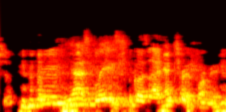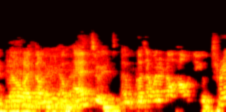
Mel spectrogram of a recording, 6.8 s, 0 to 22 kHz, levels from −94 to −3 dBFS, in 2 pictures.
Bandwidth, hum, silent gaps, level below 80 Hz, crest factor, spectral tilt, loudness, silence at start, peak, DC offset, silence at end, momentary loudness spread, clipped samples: 7.8 kHz; none; none; -32 dBFS; 14 dB; -7 dB/octave; -22 LUFS; 0 s; -6 dBFS; under 0.1%; 0 s; 6 LU; under 0.1%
